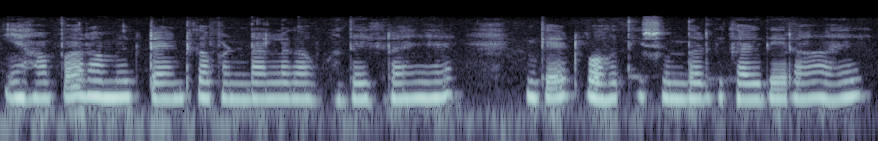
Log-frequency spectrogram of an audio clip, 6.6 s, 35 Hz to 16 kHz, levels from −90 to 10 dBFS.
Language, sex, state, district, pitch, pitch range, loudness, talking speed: Hindi, female, Uttar Pradesh, Jyotiba Phule Nagar, 225 Hz, 220-235 Hz, -17 LUFS, 200 wpm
